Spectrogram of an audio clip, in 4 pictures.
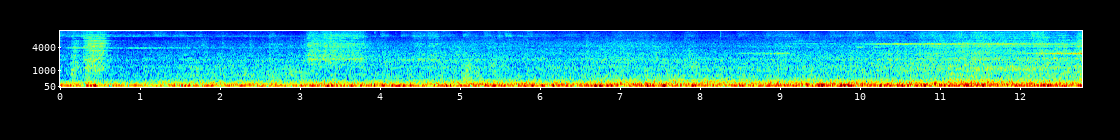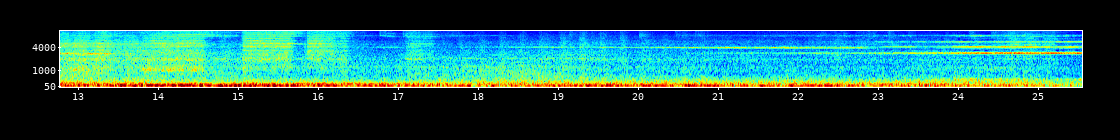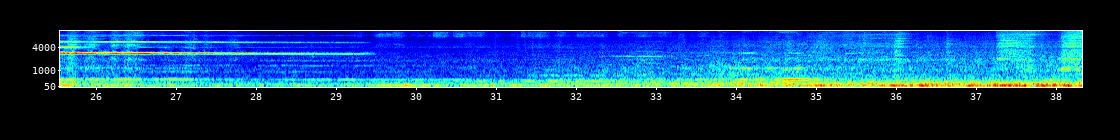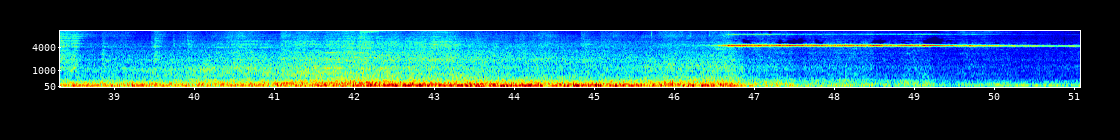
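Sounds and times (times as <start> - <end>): low rumble of train wheels: 0.0 - 27.6
high-pitched wheel squeal: 0.1 - 1.7, 8.2 - 17.5, 18.4 - 35.6, 40.2 - 42.4, 46.4 - 51.0.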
